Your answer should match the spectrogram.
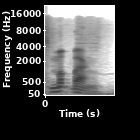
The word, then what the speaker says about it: mukbang: Do you know how to pronounce it? It's mukbang.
